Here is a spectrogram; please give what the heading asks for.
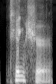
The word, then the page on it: tincture: American English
